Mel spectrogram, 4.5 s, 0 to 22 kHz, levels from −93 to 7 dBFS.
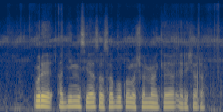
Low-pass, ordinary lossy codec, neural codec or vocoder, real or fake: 19.8 kHz; none; autoencoder, 48 kHz, 128 numbers a frame, DAC-VAE, trained on Japanese speech; fake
